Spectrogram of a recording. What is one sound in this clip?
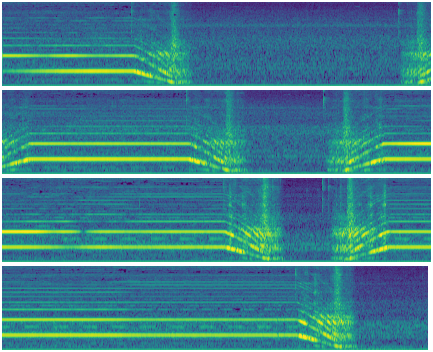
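A stepper motor whines, rising in pitch, holding steady, then falling, again and again.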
